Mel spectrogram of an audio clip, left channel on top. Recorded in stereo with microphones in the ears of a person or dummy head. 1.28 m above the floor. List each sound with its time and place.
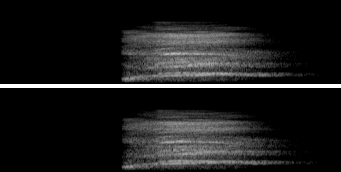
1.2 s a gasp: 45° left (ahead or behind), 1.7 m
